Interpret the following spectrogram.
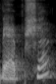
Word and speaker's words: ব্যবসা: এ হিসেবে উচ্চারিত হয়েছে একইভাবে ব্যবসা শব্দের শুরুতে জ ফলা এবং পরে অধ্বনি রয়েছে শব্দটির উচ্চারণ এ হিসেবে হয়েছে একইভাবে খ্যাত এই শব্দে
